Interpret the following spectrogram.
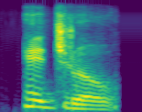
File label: "hedgerow", Indian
